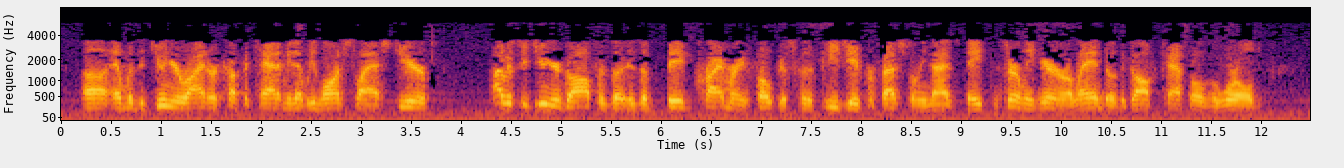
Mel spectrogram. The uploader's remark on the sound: called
